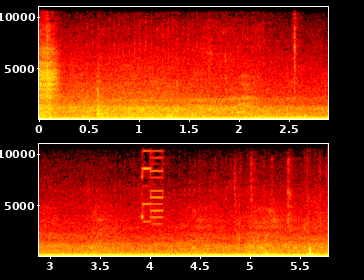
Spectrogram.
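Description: Road traffic at a city intersection: a steady low rumble of car engines. A brief high-pitched tone sounds about four seconds in.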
